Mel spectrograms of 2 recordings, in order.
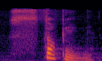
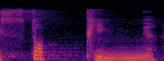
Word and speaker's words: stopping: becomes stop stopping now notice that in English pronunciation when there is a double consonant we don't hear it in the pronunciation so for example we don't say stoping or swiming okay not like other languages so the pronunciation stays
